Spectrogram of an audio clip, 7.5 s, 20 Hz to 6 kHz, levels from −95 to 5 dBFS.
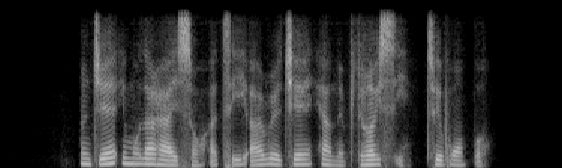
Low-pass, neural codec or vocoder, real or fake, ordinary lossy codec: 5.4 kHz; codec, 16 kHz, 0.3 kbps, FocalCodec; fake; none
